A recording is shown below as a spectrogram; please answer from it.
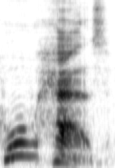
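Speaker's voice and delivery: ordinary talk, nothing marked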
